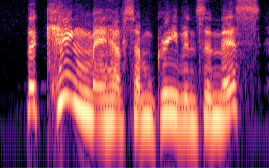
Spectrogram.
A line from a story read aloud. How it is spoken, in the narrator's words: cried Aldarion, now more hotly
